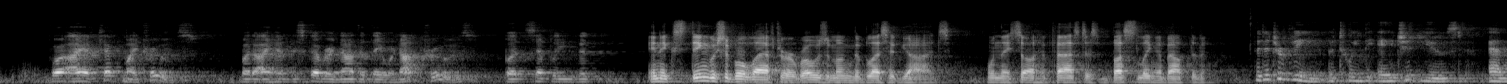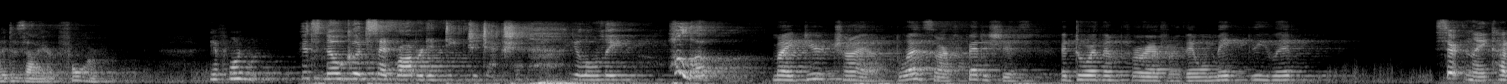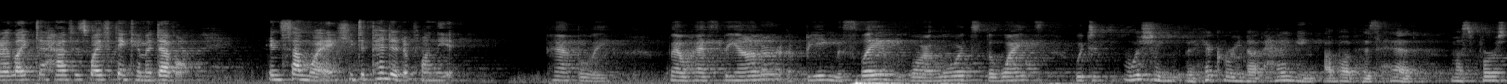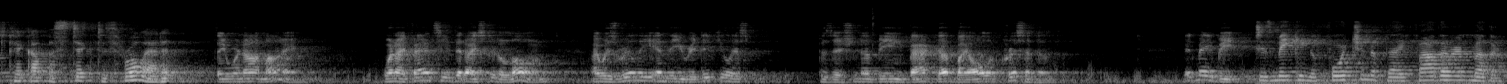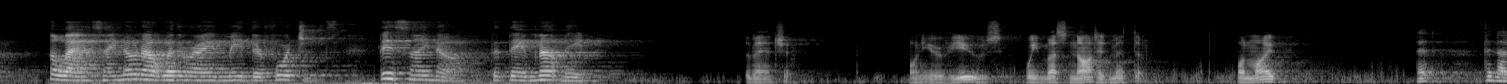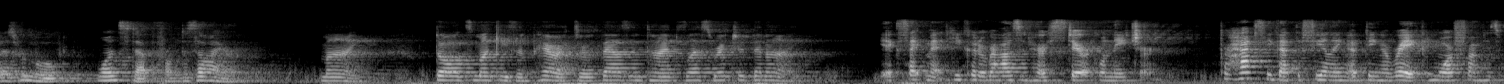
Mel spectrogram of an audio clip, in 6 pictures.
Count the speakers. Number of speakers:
6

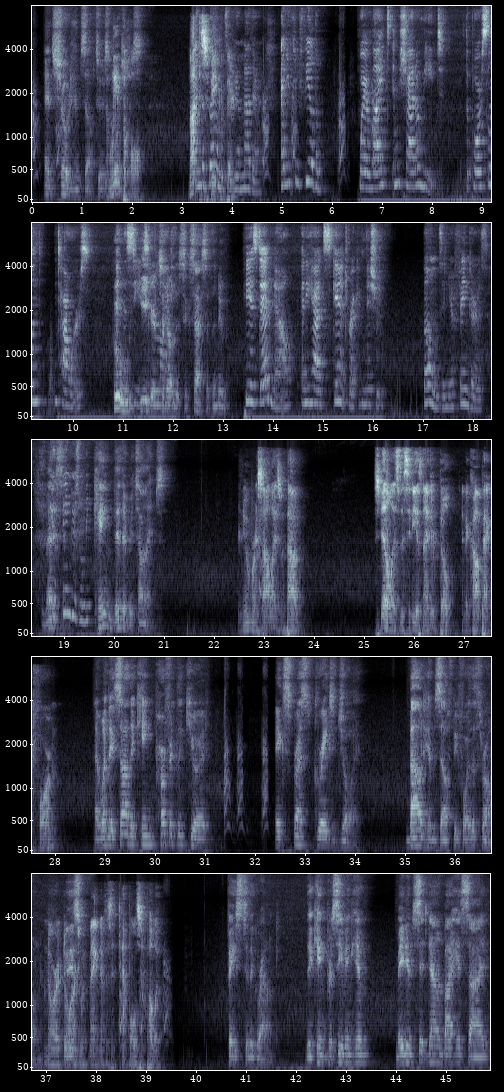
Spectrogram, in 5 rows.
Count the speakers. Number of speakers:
4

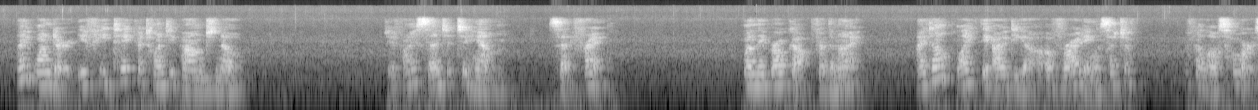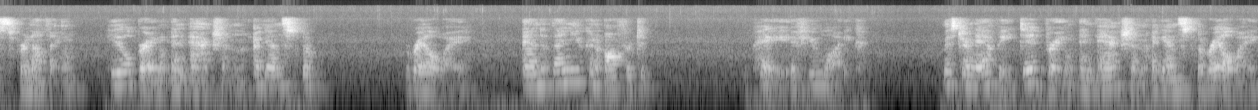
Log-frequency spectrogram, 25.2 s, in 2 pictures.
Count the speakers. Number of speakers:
1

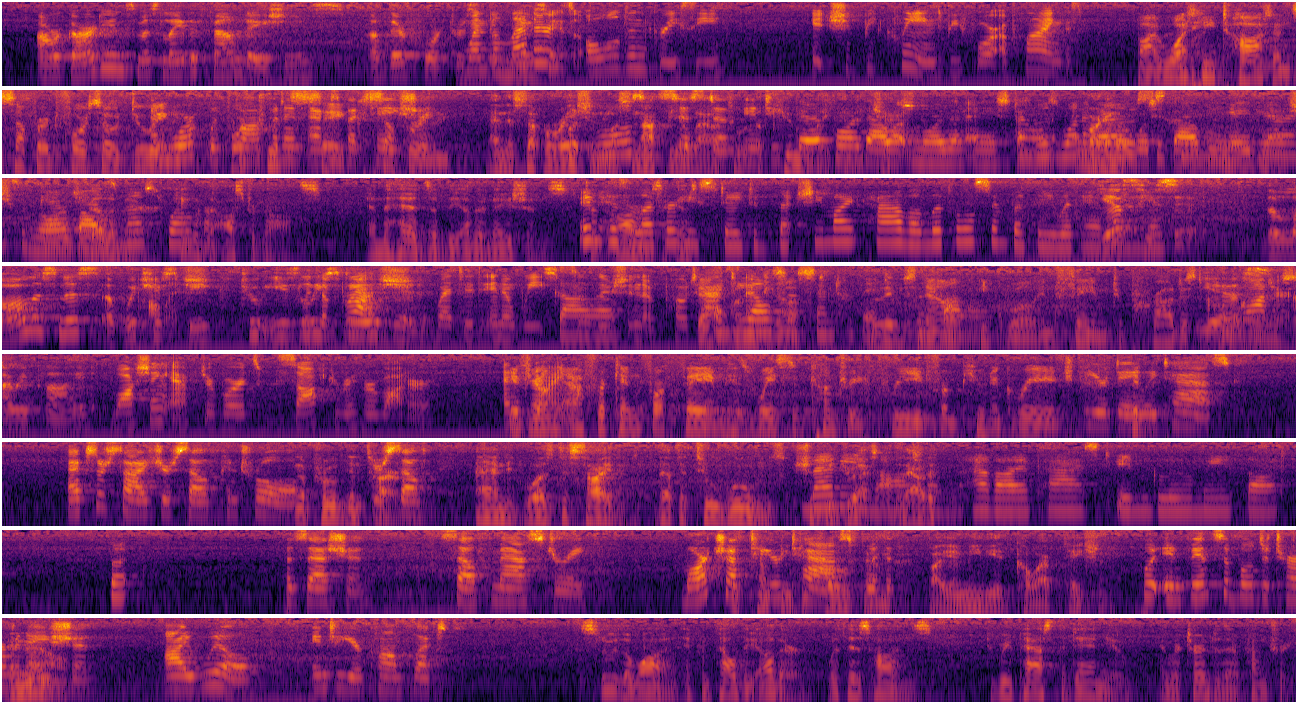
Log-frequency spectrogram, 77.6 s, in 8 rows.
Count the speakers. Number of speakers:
8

